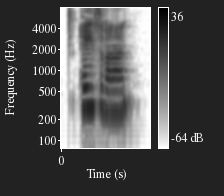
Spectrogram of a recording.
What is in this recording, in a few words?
hey savant, wake word, en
